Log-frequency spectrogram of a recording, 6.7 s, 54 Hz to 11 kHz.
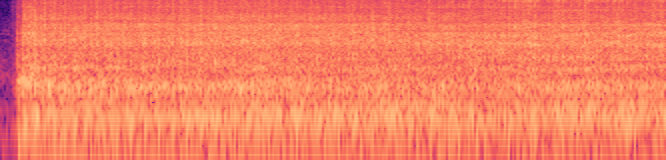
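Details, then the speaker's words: Stihl 026 Pro chainsaw, warm restart after new intake boot, impulse line, fuel line, filter and muffler, carb at factory settings: fires quickly into a steady high-pitched fast idle without misses. Running normally, though compression is lower than claimed. "see there it fires up seems to be running pretty well factory settings for right now"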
